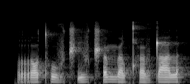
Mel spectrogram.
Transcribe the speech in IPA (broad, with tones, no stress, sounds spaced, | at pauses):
r ɔ˨˦ tʰ u˧˩˧ v t͡ʃʼ i˨˦ v t͡ʃʼ œ˦ m œ˧˩ l qʰ y˧˩˧ v ʈ a˦ l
